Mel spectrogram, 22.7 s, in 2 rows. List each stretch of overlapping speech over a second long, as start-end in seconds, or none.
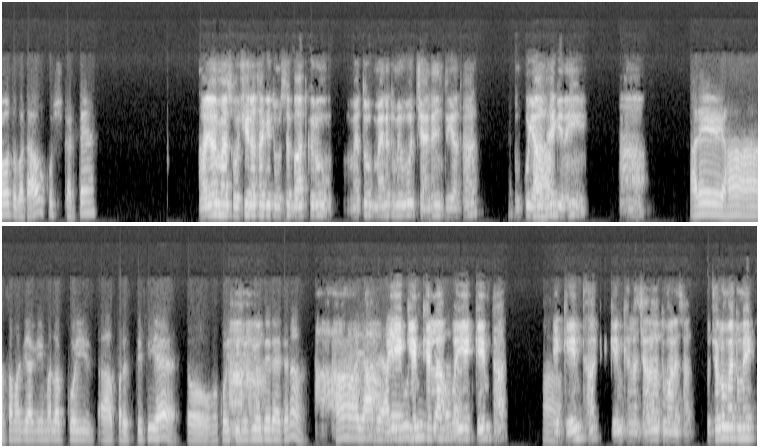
16.4-18.3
